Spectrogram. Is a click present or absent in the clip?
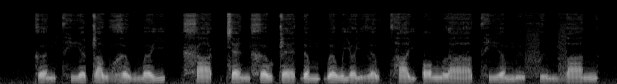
absent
